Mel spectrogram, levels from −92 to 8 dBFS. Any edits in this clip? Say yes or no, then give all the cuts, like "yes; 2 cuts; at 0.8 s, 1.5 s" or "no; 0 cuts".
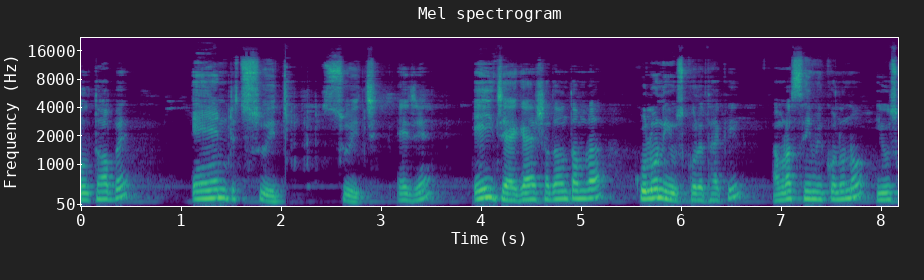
yes; 2 cuts; at 2.0 s, 3.8 s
